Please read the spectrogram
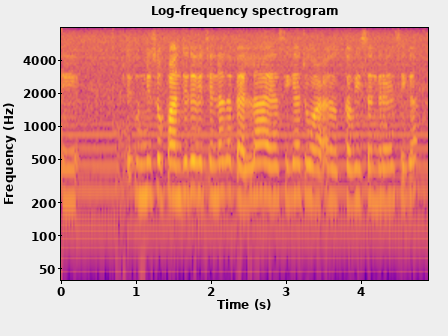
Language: Punjabi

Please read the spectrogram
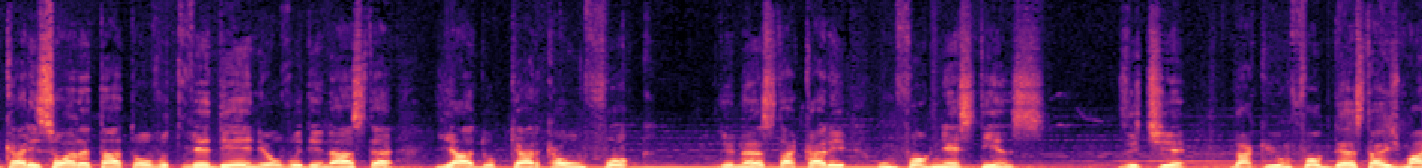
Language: Romanian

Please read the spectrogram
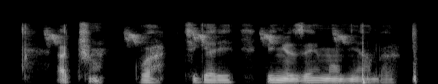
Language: Kinyarwanda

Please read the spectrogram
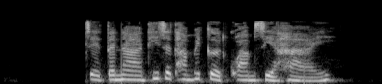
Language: Thai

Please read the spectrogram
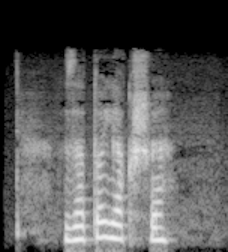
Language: Bashkir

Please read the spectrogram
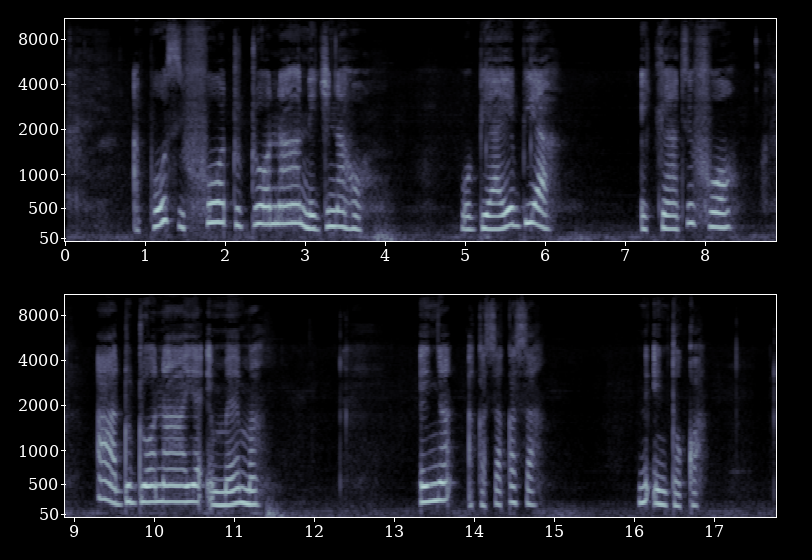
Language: Akan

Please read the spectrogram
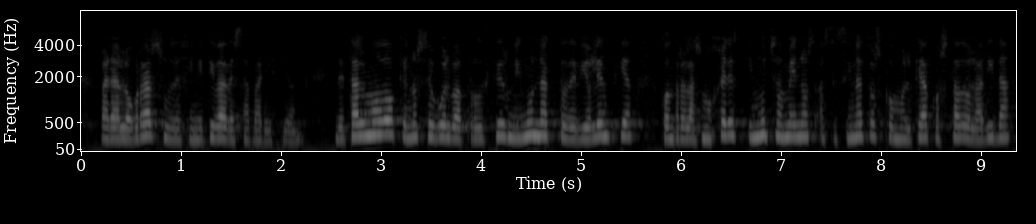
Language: Spanish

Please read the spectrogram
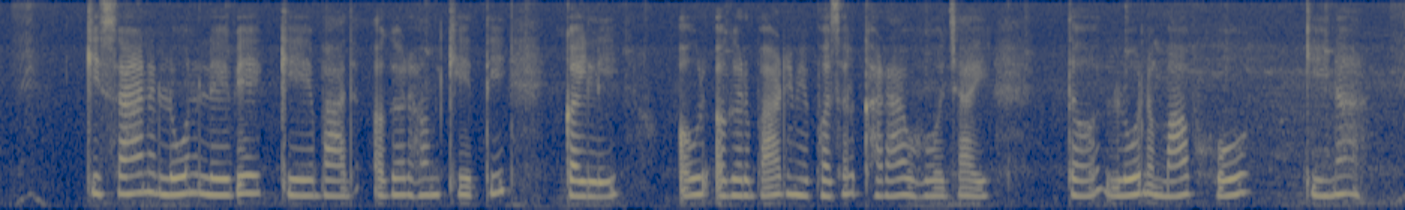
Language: Bhojpuri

